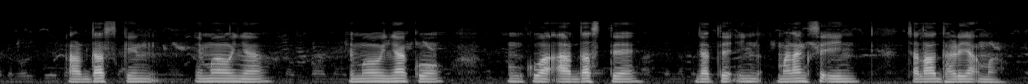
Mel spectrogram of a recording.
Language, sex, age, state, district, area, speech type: Santali, male, 18-30, West Bengal, Purba Bardhaman, rural, spontaneous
